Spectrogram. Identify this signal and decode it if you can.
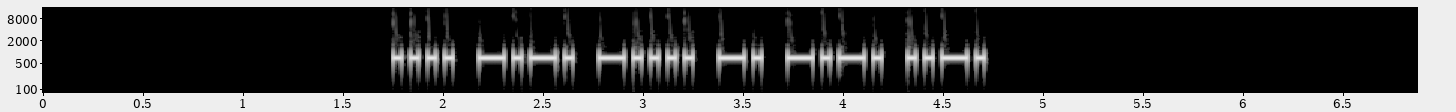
Morse code, heard as a keyed tone, about 28 wpm, 700 Hz. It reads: HC6NCF
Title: DXCC-100 Call Signs - 6 Characters - Repeated 3x - 28wpm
